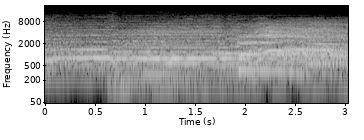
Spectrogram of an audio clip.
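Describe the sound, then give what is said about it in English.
A crowd chants the surname Byrne in long, drawn-out 'Boo-erns' that sound like booing. The many voices hold low, sustained tones, with a few higher shouts rising toward the end. “Smithies, are they booing me? No, they're saying Boo-erns. Boo-erns. Are you saying boo or Boo-erns?”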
